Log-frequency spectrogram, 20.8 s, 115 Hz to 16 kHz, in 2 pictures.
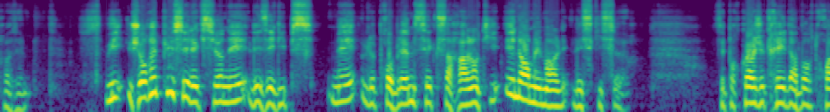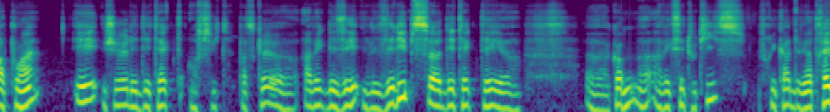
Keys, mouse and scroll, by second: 0.8 click.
